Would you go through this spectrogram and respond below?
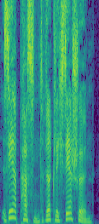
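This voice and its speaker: A man doing a timid, high-pitched young lady. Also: huge pitch swings, measured pace, slightly rough, no echo, clean studio sound, exaggerated voice. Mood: flustered, apologetic. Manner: hesitant, eager to please, apologetic. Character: timid, flustered, apologetic young lady of the house.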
